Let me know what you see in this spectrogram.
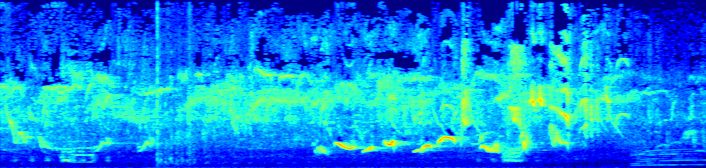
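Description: Small birds chirping, a scatter of short rising chirps and twitters that is busiest in the middle; near the end comes a short lower pitched call.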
